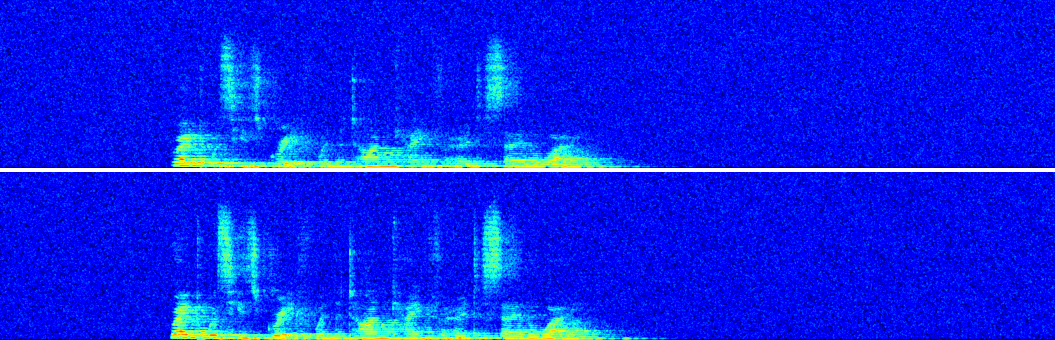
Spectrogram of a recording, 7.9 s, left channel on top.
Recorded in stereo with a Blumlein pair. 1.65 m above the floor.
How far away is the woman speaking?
About 7 m.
